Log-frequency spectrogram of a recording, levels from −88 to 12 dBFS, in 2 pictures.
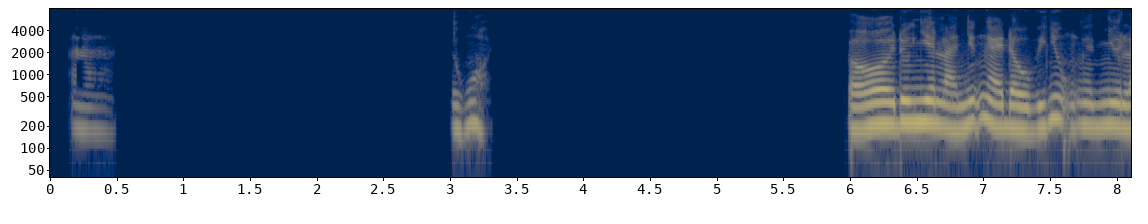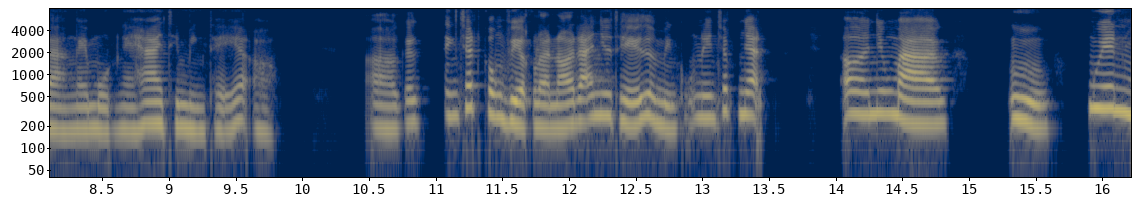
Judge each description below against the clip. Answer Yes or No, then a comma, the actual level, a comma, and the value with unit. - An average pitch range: Yes, average, 4.8 semitones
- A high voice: Yes, high, 215 Hz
